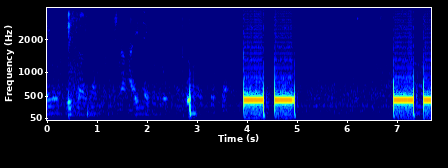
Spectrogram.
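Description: Faint murmuring gives way to a loud, steady telephone tone sounding in two pairs of short beeps, a few seconds apart, like a line being dialed out for a call answered by a steel market service.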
